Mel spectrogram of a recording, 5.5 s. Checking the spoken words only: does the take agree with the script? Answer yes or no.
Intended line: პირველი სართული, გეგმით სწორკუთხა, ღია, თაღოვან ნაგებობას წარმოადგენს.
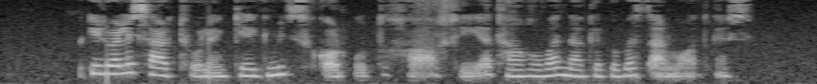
yes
